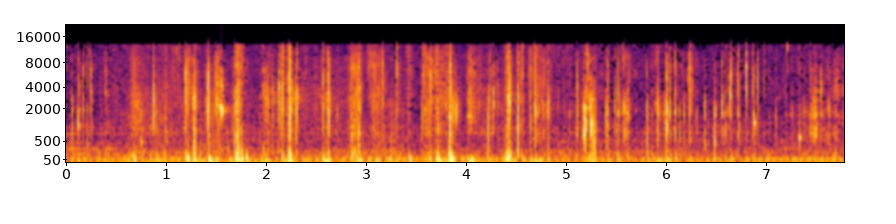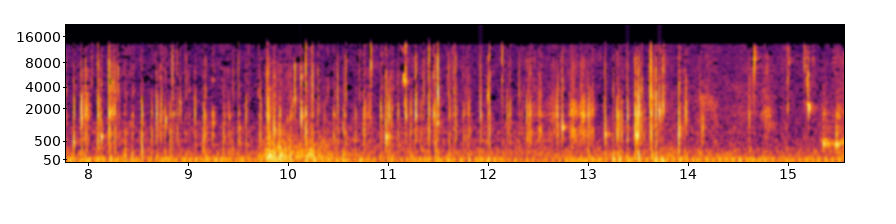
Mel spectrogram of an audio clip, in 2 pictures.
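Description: Fingernails tap and scratch a crinkly card close to a microphone.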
